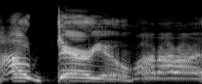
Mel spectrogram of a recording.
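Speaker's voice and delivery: very high, shrill, drawn-out screaming. Retelling how a record label rep came in: imitating someone screaming. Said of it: "comes in screaming at me like".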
